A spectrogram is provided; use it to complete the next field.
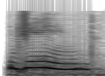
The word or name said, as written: jeaned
